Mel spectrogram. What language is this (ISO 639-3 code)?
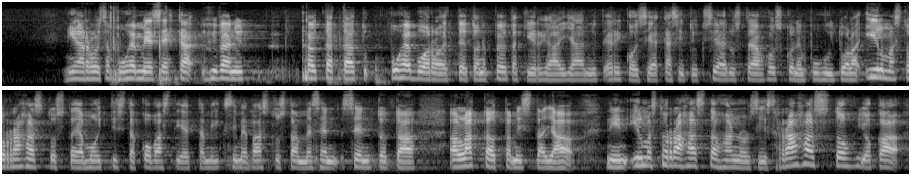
fin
